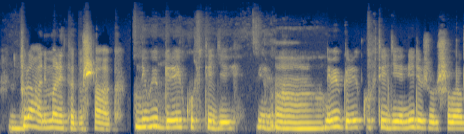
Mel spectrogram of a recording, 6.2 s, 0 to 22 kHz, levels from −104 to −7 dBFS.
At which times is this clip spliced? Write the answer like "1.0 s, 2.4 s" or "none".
1.6 s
